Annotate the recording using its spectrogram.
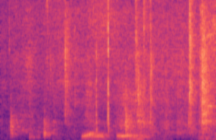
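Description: Low, indistinct murmured voice sounds from a man, in a few short bits, with a couple of light clicks.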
